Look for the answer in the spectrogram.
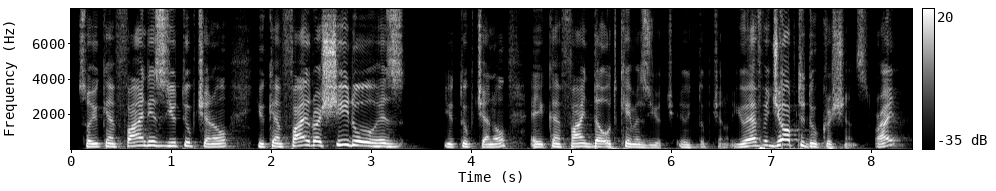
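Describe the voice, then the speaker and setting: A man's voice: on the high side, lively intonation, fairly quick. A man hosting an online debate, heated and scornful, calling opponents names and often addressing viewers as guys and brother. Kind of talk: combative online debate commentary. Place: at his computer.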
